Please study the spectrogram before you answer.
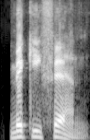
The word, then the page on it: Mickey Finn: American English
